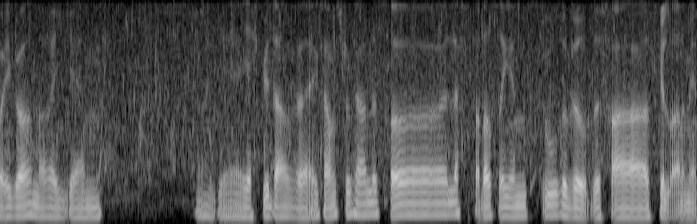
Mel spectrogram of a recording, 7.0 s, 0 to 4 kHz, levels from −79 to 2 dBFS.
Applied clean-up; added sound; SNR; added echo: none; Stream / Liquid; 19 dB; none.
